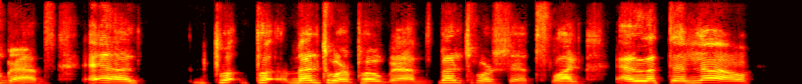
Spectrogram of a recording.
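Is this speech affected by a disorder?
Yes: cerebral palsy.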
